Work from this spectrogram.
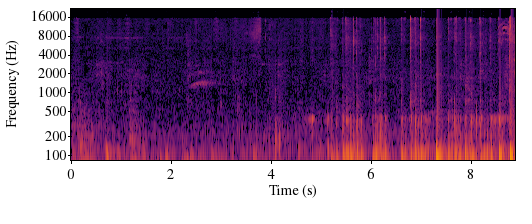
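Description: Irregular clicking keystrokes on a computer keyboard while code is typed, sparse and quiet at first, then growing into faster, louder bursts of taps.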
